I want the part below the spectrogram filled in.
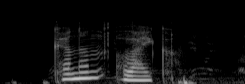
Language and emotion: Russian, neutral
